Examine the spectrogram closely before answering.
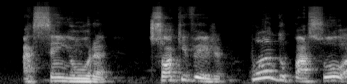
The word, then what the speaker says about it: senhora: século 20 é que senhora passou a ser pronunciada com o aberto e não fechado a arrumar é uma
